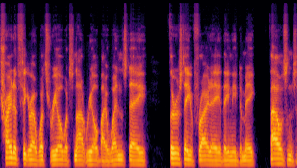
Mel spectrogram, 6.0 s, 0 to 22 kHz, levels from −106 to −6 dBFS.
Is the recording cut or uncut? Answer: uncut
